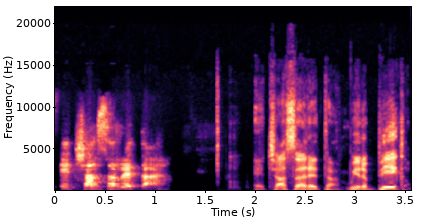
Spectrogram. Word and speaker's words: Echazarreta: How do we say it correctly? That is Echazarreta.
